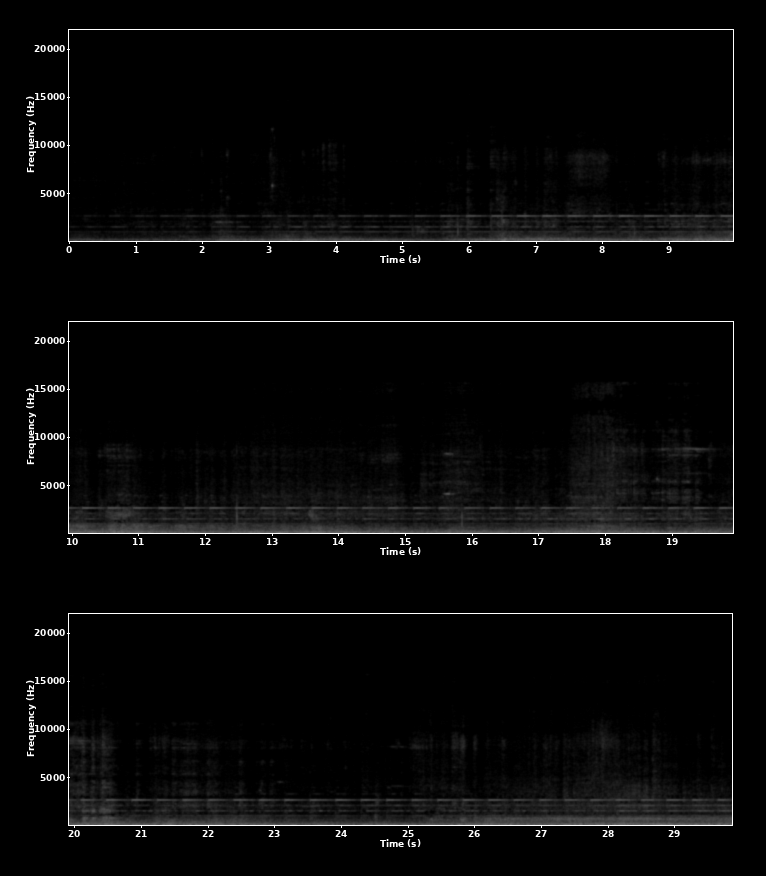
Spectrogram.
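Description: Freight train of covered hopper cars rolling slowly through a grade crossing: a steady low rumble of wheels and cars that grows louder over the first several seconds, with a few steady high-pitched tones over it.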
